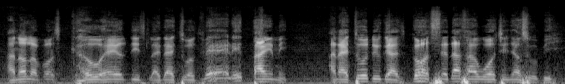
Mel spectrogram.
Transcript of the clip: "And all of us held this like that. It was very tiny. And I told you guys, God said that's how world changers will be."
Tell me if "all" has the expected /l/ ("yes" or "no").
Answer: yes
